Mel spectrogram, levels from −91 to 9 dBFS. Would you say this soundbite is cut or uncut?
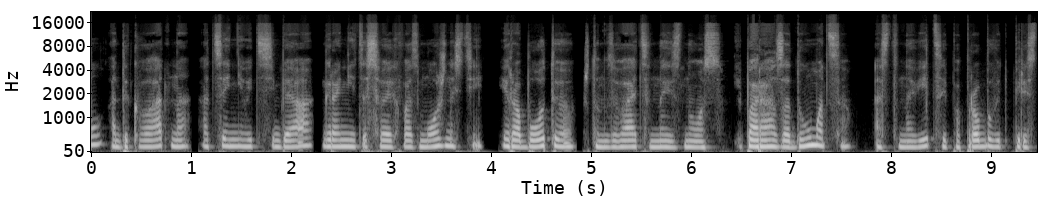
uncut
